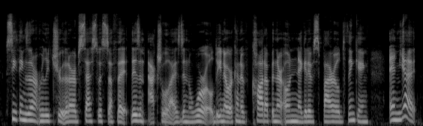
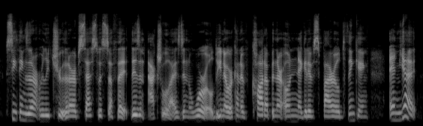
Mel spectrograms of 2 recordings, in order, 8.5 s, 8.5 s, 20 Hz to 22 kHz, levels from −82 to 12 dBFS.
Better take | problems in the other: first | thin; very; fading below 300 Hz

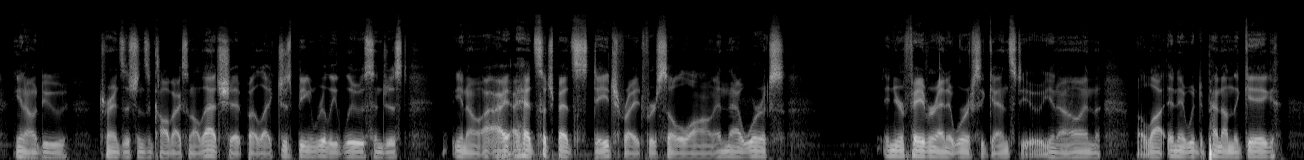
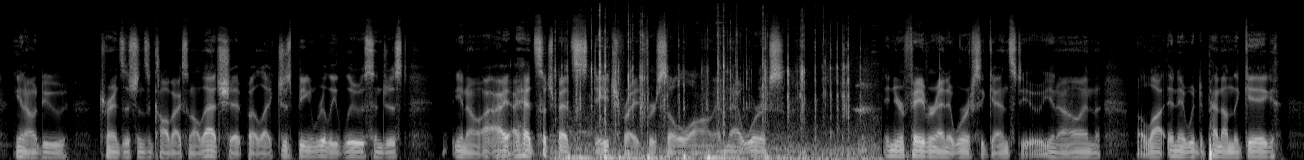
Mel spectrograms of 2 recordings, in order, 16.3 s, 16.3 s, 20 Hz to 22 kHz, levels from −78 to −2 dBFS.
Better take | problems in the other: first | keyboard typing; loud; from 7 to 11 s; peak 3 dB above the speech

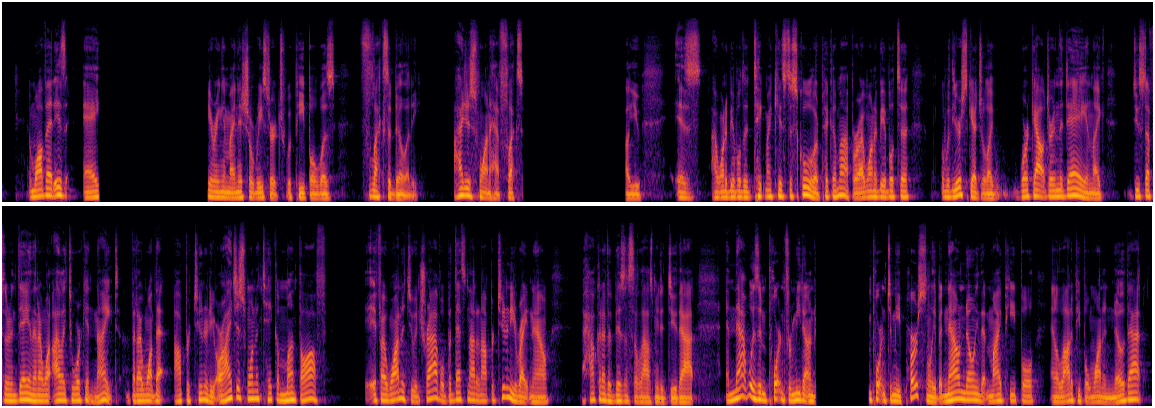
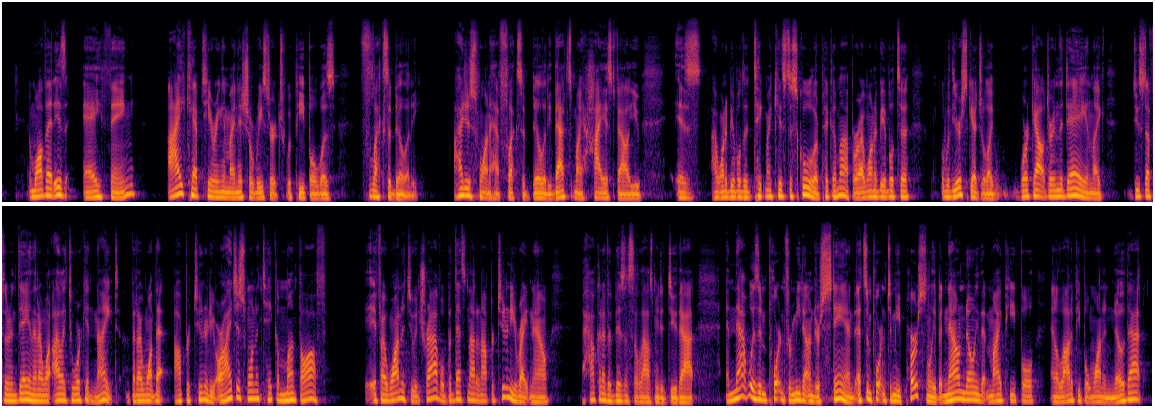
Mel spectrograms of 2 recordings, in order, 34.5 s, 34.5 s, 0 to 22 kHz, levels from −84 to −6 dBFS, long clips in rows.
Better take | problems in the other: second | audio cutting out; at 1.5 s for 1.5 s, at 8 s for 1.5 s and at 29 s for 1 s

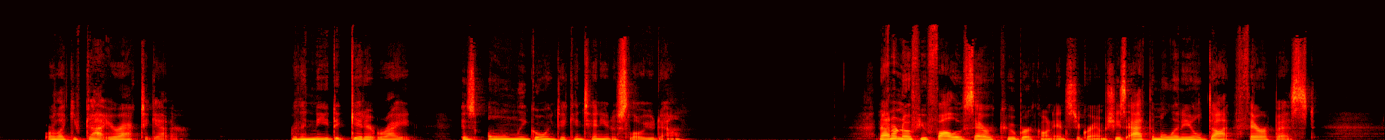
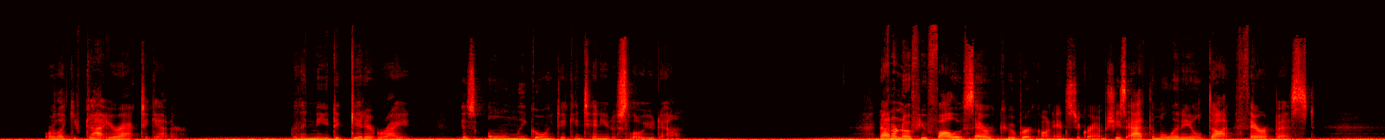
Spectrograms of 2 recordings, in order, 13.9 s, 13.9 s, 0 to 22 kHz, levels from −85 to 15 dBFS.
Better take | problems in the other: first | low rumble; noticeable; throughout; 10 dB below the speech

